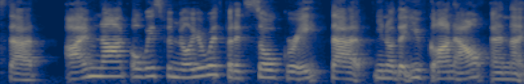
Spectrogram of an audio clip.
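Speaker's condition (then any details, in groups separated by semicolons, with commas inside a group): No condition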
